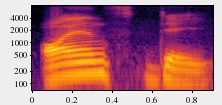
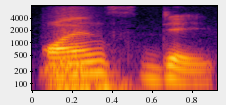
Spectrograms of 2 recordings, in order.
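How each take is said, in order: No difference in how they are said.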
